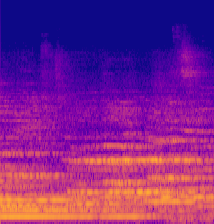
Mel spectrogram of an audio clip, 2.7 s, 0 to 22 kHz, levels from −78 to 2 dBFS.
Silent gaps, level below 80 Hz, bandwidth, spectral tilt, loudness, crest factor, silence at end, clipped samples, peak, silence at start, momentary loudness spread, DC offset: none; -48 dBFS; 9.4 kHz; -8 dB/octave; -16 LUFS; 14 dB; 0 s; under 0.1%; -2 dBFS; 0 s; 4 LU; under 0.1%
